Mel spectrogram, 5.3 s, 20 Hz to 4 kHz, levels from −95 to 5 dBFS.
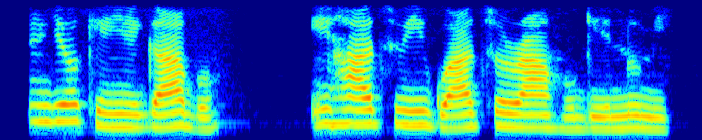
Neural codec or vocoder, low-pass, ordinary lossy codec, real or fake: none; 3.6 kHz; none; real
